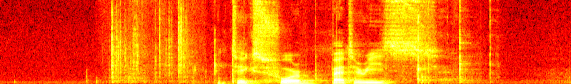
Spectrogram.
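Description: A plastic battery cover slides and clicks open.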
